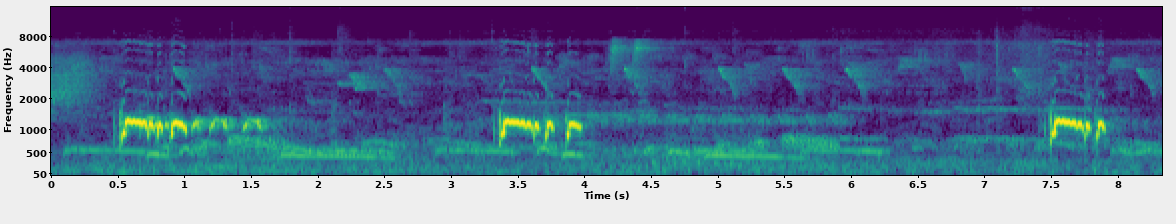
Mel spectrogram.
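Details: Singing local zebra dove in the ngepat rhythm of Mataram: three separate brief bursts of fast coos several seconds apart, while soft sliding whistles and high chirps from other birds fill the gaps.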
